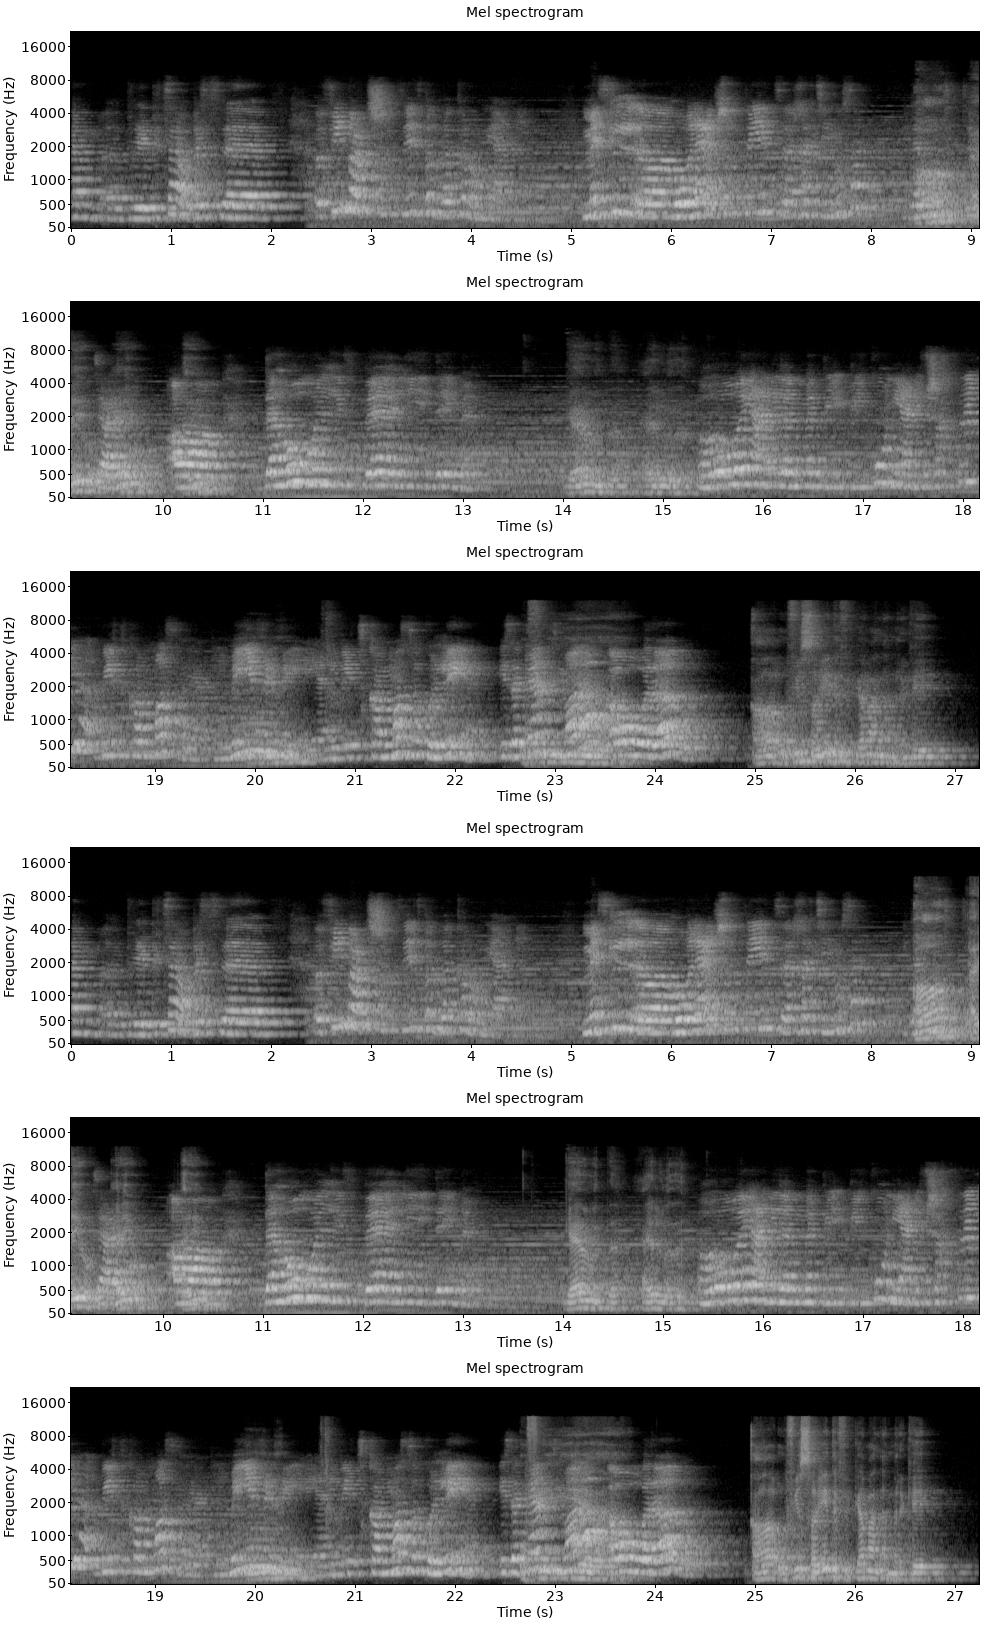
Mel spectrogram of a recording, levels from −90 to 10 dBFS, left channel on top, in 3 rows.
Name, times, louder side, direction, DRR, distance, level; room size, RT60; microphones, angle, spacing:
voice 1, 0.0-1.9 2.2-4.5 5.1-7.9 8.3-9.0 9.3-9.6 10.0-13.1 15.3-24.4, equal, 5° right, -9 dB, 0.3 m, -20 dB
sound 1, 2.3-20.2, equal, 40° left, 0.6 m, -35 dB
voice 2, 8.4-9.8 10.2-10.5 14.0-15.2 19.9-20.4 20.7-20.8 22.6-23.7 25.0-26.7, right 2 dB, 85° right, 4 dB, 0.4 m, -23 dB
2.2 x 2.2 x 2.7 m, 1.1 s
head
